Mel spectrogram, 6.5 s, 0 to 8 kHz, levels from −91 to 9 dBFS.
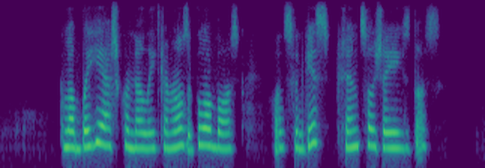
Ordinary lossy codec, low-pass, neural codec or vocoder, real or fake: Opus, 16 kbps; 7.2 kHz; codec, 16 kHz, 0.5 kbps, FunCodec, trained on LibriTTS, 25 frames a second; fake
